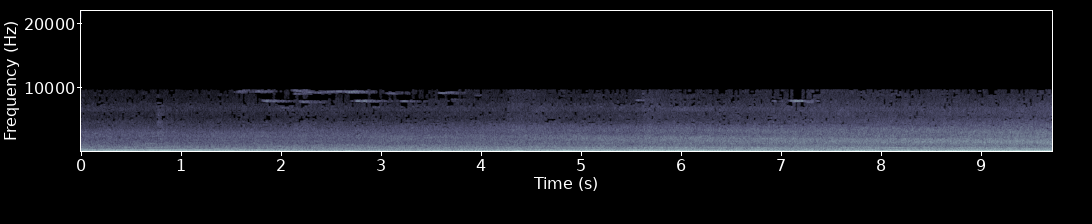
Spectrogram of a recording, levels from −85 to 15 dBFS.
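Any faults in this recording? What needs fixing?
Throughout, nothing survives above 9.7 kHz and the remaining highs warble and smear, the likely mark of AAC compression: coarse quantisation at a starved bitrate, consistent with about 32 kbps, drops whole spectral bands. A plain low-pass filter would sound dull but clean, whereas this shimmers. Encode at a higher bitrate or deliver from an uncompressed master.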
